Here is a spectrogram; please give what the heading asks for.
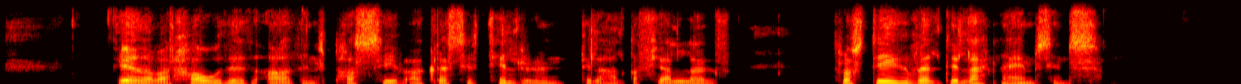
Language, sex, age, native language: Icelandic, male, 50-59, Icelandic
